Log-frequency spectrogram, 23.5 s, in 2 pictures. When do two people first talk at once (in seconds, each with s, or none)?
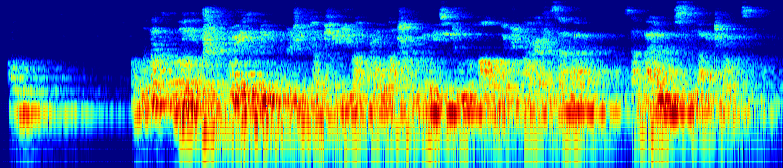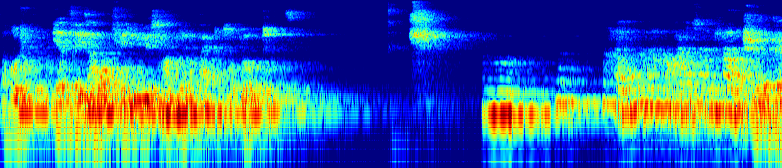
2.6 s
